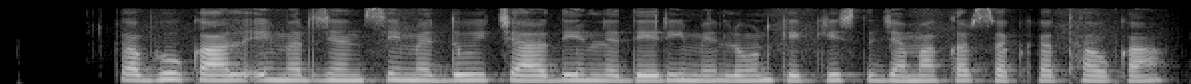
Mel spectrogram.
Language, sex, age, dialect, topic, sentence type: Chhattisgarhi, female, 18-24, Northern/Bhandar, banking, question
